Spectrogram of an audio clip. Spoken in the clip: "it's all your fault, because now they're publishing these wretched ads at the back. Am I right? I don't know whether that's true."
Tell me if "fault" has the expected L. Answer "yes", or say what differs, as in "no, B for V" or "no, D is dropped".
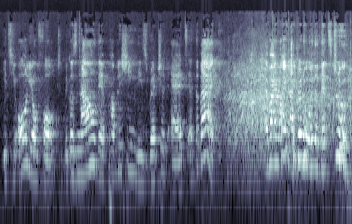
yes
